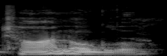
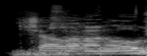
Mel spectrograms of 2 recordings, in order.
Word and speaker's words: Çalhanoğlu: It's not Hakan Çalhanoğlu. The G is silent. He said. Çalhanoğlu.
